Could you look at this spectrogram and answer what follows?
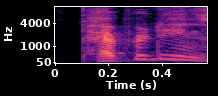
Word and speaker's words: Pepperdine: Trey Murphy type player pepperdine's in Malibu that must be nice yes it is in Mal and here's where I'll correct your uh pronunciation Pepperdine pepper dine pepper dine yeah yeah you could tell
